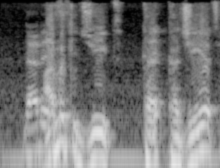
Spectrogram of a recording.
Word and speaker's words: Khajiit: I'm a Khajiit. Khajiit? How do you say it? Khajiit? Khajiit, yeah.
